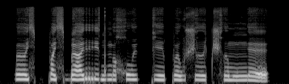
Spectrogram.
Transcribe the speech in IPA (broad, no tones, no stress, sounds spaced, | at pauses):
œː sʲ pː a sʲ ɓ a rʲ ɛ d ŋ œ χ w y kː e p œ w ʃ əː t͡ʃʰ ə m ŋ ɛ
